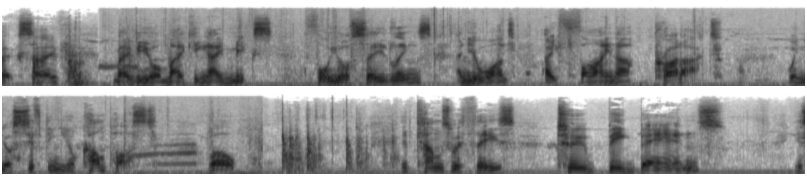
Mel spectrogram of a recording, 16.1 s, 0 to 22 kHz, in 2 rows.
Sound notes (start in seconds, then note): 3.8 chickens cry; 10.7 bands thud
